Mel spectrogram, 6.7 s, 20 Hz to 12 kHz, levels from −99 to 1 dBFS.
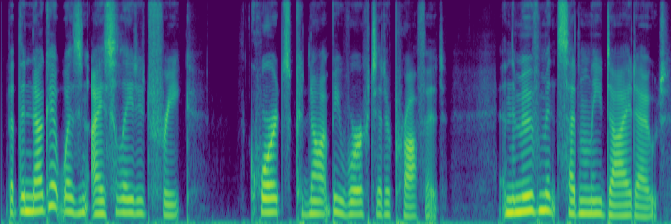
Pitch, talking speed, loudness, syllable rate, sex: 190 Hz, 195 wpm, -18 LUFS, 5.7 syllables/s, female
